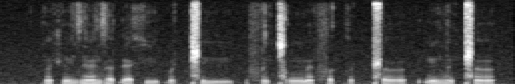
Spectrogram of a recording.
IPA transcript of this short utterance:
k ə̃ ʃ ĩ z ɛ̃ z ə ɗ ɛ x i ɓ ə ǁ i | f ə̃ ǀ ɵ ŋ͡m ɛ̃ f ə k ɵ ǁ ɵ | ɗ ĩ v ə̃ ǁ ə̃

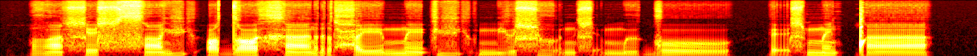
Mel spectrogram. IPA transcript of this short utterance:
ðˤ ẽ ɬ e ɬ sˤ ĩ vʲ o̰ ʔ ɯ dˤ ɯ x ã r ħ e m ẽ ʔ vʲ o̰ mʲ ɯ ɬ ɦ o̰ n ɬ ɛ̰ m ɯ ɡ oː | ɛ̰ ɬ m ẽ ǃ ã

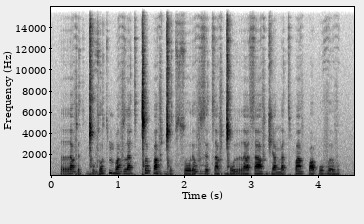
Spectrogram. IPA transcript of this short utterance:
r a v ɾ ə t͡s ɡ͡ǀ o v ɾ o t͡s m b a v l a t͡s ǀ ə p a v ɡ͡ǀ o t͡s s o ɾ ə v z ə t͡s a v ɡ͡ǀ o r a s a v d͡ʒ a ŋ a t͡s p a v p ɑ p o v ə v

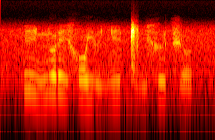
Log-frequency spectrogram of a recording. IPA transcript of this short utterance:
i˦˨ ɲ ɵ˦ ɾ i˦˨ x o˦ j ɨ˨ ʎ i˦ ɡ͡ǁ i˨ x ɨ˦ t͡ʃ ɵ˨

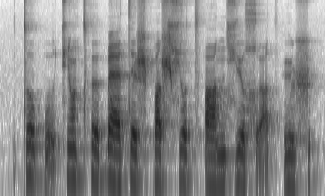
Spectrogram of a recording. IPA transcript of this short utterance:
t o˨˩˦ p o̰˨˩˦ t͡ɕ ɔ̃˨ tʰ ɵ˨˩˦ ɓ æ˨˩˦ t e˨˩˦ ʂ p ɑ˨ ʂ ɕ o˨ t͡sʼ ɑ˨˩˦ n ɕ y˨˩˦ χʷ ɑ̰˨˩˦ t͡sʼ ʉ˨˩˦ ʂ

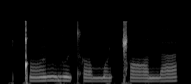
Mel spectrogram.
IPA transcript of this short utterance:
ǃ ɔ̃ ʊ̯ ŋ ɡ ũ tʰ ɔ m ɔ̃ ǁ ɑ n a

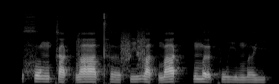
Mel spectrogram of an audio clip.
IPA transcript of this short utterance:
x o˧ ŋ k a˨˩ k̚ v aː˧ t̪ʰ ə̤ː˨˩ f i˨˦ v a˨˩ t̚ m a˦˥ k̚ | m ə̰ː˧˨ k w i̤˨˩ m ə̤˨˩ j

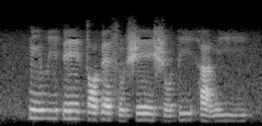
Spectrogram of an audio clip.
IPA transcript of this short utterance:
k͡p ĩ˦ β i˦ ɗ eː˦ t ɔ˦ ɗ ɛ˦ s ũ˨ ʃ eː˦ ʃ o˨ t iː˦ h a˦˨ n iː˦

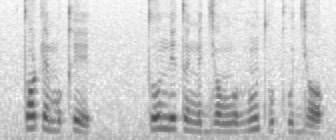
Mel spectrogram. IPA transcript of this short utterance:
t̪ ɔ ʈ ɛ m o kʰ e | t̪ o n e t̪ ɛ ŋ ɛ dʲ ɔ ŋ o ɦ ũ tʼ u kʰ u dʲ ɔ

